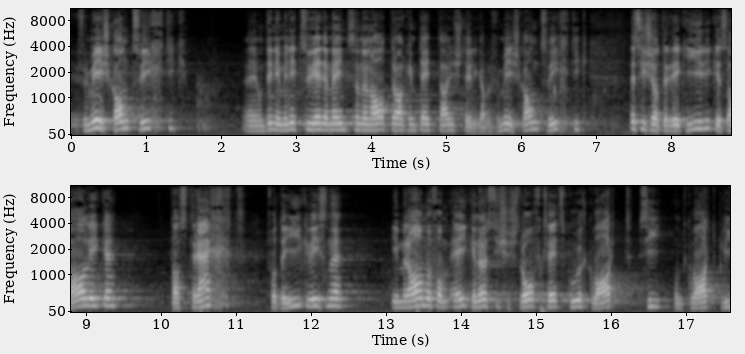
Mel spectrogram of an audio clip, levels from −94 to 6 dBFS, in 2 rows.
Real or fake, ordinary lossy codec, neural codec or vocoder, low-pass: real; none; none; none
